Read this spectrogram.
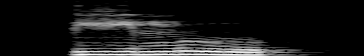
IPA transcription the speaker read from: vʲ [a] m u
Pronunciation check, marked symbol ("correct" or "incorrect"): incorrect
